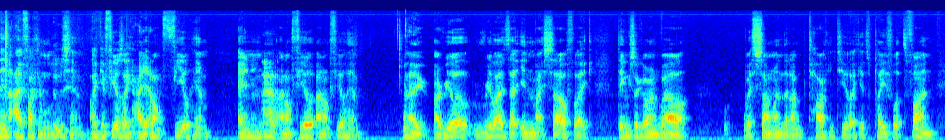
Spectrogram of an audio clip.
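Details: Adult podcast guest who stutters, in a conversation about stuttering; audible word and part-word repetitions; stuttering.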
